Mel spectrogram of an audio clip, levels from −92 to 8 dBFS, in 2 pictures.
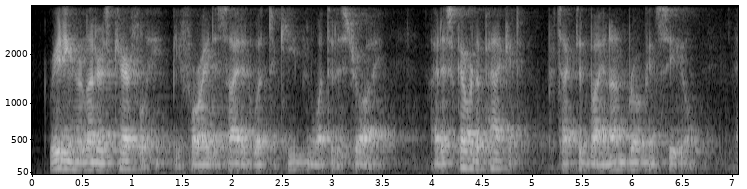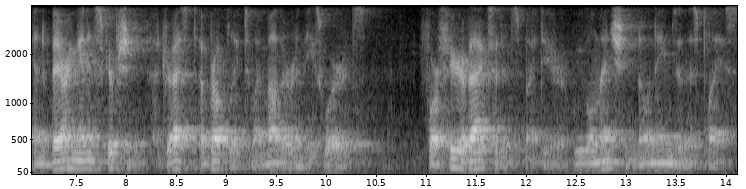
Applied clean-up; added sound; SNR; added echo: neural separator model SepFormer DNS4.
